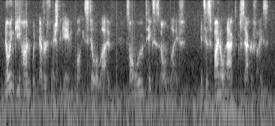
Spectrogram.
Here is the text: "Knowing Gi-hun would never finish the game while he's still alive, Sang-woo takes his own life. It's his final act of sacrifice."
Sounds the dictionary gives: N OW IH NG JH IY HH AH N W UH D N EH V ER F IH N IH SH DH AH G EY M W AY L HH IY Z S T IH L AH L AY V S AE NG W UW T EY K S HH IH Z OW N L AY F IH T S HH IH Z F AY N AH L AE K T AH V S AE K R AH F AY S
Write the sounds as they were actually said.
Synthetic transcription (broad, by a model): N OW IH NG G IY HH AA N W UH D N EH V ER F IH N IH SH DH AH G EY M W AY L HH IY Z S T IH L AH L AY V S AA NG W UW T EY K S HH IH Z OW N L AY F IH T S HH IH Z F AY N L AE K T AH V S AE K R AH F AY S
